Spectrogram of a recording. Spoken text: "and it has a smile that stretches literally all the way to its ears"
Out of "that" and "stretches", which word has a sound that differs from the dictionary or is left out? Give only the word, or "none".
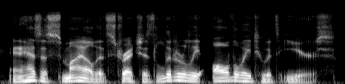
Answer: none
